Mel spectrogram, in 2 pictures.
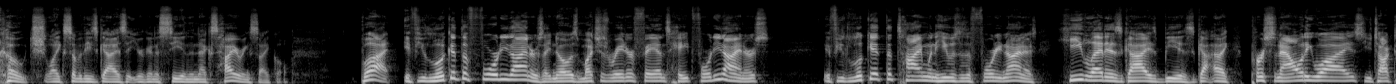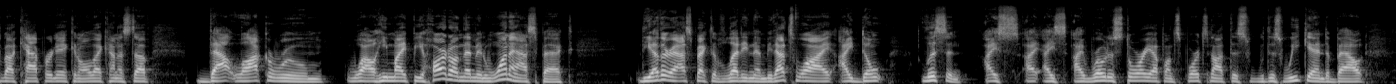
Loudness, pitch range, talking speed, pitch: -19 LUFS, 140-165 Hz, 220 wpm, 150 Hz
